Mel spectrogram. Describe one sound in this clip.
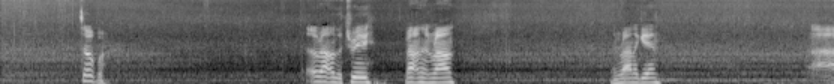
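A swarm of bees buzzes steadily all around.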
